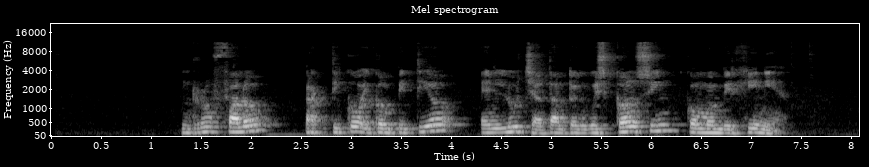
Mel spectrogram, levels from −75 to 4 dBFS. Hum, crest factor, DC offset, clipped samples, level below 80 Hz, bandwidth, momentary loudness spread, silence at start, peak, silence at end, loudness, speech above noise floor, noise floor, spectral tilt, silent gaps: none; 20 dB; under 0.1%; under 0.1%; -54 dBFS; 11.5 kHz; 11 LU; 1.3 s; -2 dBFS; 0.75 s; -21 LUFS; 45 dB; -65 dBFS; -6.5 dB/octave; none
